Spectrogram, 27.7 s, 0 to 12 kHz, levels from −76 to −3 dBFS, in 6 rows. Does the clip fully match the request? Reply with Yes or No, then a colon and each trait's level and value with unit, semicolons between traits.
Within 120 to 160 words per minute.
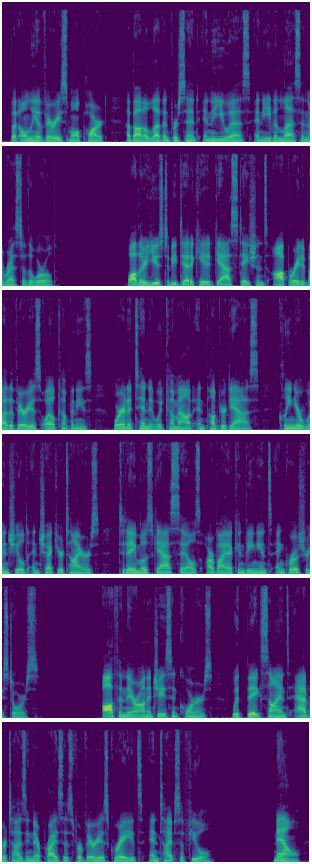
No: average, 175 wpm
